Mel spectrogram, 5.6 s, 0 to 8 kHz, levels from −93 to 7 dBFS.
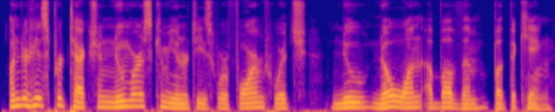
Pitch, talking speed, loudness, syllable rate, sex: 130 Hz, 175 wpm, -16 LUFS, 5.8 syllables/s, male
